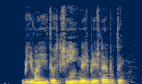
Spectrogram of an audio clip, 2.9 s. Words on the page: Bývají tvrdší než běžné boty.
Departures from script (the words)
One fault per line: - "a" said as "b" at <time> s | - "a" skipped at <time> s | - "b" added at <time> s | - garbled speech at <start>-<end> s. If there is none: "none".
none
